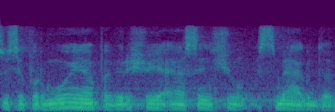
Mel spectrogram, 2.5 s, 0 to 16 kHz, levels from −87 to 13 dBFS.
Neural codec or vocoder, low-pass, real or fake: none; 7.2 kHz; real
